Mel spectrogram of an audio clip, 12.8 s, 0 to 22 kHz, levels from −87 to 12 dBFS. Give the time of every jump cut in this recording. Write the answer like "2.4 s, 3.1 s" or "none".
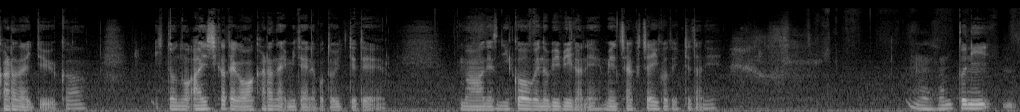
6.2 s

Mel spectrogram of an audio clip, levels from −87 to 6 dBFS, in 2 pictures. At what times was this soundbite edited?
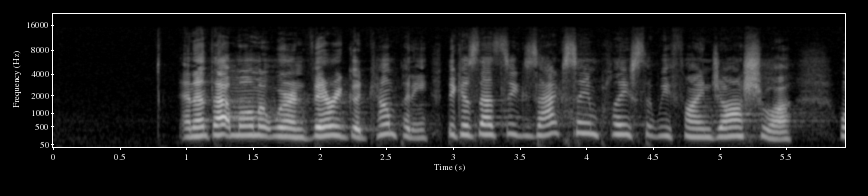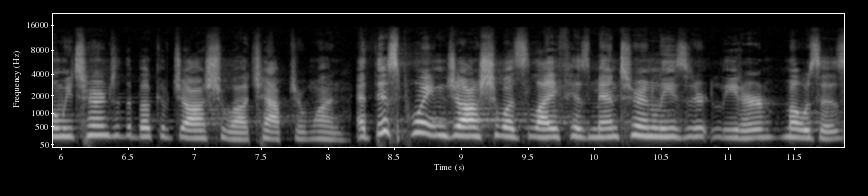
2.9 s, 8.2 s

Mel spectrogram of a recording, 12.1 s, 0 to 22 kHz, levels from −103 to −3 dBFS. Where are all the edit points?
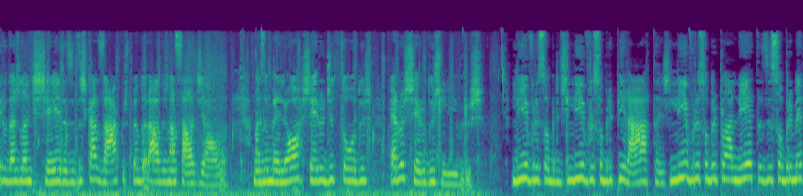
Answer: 7.6 s, 8.4 s

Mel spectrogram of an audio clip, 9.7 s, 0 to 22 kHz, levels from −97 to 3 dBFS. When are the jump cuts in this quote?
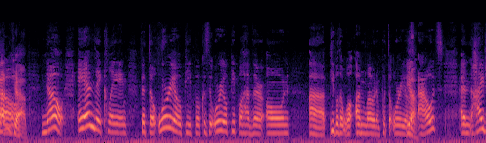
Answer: none

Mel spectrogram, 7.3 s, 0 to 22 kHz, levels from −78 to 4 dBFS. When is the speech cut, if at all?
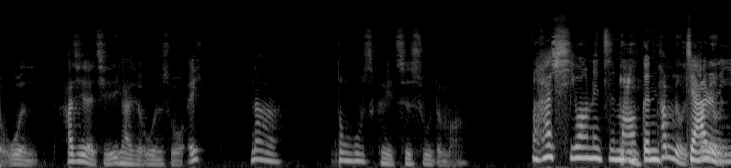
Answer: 3.0 s

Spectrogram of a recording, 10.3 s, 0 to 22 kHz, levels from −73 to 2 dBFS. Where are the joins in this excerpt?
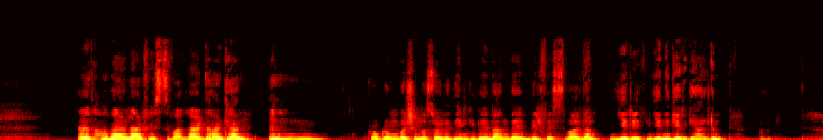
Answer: none

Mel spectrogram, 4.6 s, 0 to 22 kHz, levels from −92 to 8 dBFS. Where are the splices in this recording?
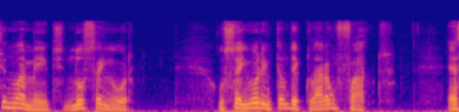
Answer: none

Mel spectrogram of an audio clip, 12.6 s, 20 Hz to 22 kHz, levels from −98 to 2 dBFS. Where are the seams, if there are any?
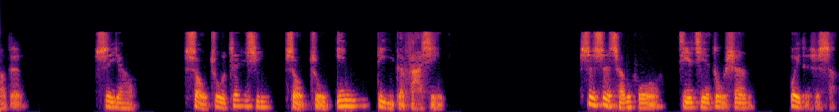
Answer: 4.1 s

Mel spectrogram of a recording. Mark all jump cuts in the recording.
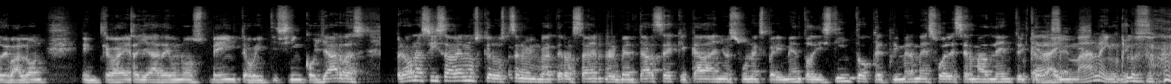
1.0 s, 1.3 s, 5.1 s

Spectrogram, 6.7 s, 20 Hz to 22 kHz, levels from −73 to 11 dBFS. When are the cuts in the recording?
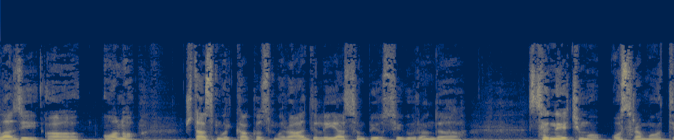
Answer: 2.3 s

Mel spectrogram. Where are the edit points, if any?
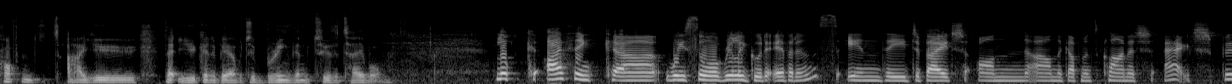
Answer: none

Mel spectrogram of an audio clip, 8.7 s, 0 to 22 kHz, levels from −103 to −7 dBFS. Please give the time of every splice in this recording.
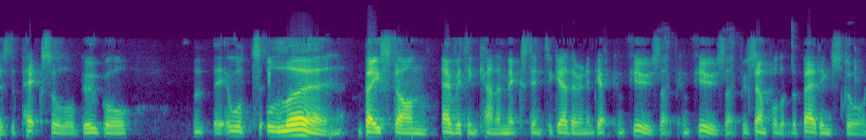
2.7 s, 3.5 s, 4.4 s, 6.7 s

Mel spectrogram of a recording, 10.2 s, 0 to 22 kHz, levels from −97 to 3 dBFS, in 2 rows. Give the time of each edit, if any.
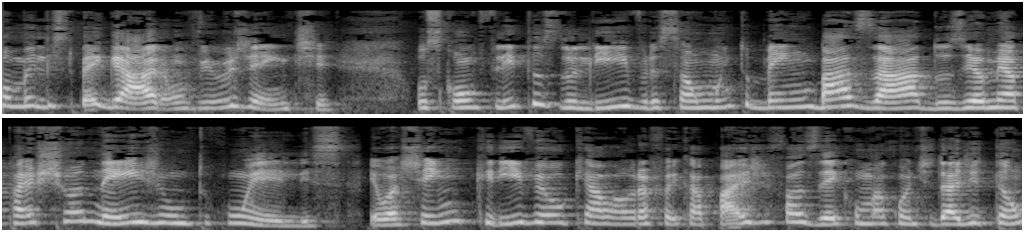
6.9 s

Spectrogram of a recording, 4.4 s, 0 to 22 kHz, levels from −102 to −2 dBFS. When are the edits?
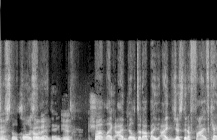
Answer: none

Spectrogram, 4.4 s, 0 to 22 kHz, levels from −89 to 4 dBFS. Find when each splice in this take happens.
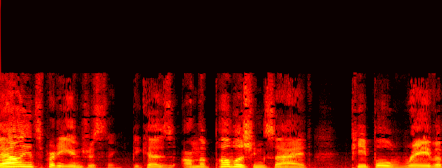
none

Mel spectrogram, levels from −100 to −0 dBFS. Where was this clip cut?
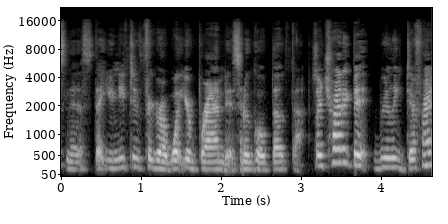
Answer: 2.3 s, 3.1 s, 3.6 s

